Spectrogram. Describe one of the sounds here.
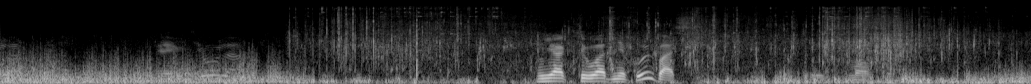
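A dog paddles and splashes through shallow water.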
